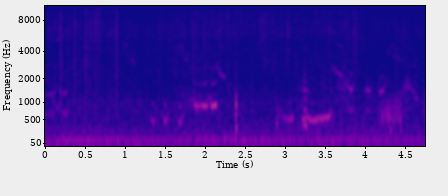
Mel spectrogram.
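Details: Hens pecking at bread in a handmade wicker bowl on grass, making a few drawn-out tonal calls and soft clucks over a low steady background hum.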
